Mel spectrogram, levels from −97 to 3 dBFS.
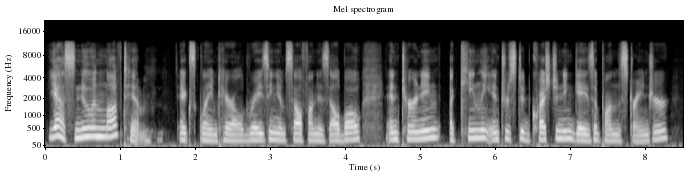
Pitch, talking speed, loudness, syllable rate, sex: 185 Hz, 155 wpm, -18 LUFS, 4.9 syllables/s, female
